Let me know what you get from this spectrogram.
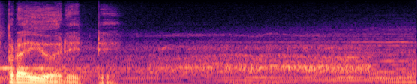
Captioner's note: crowd cheering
